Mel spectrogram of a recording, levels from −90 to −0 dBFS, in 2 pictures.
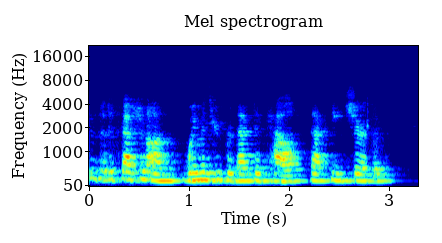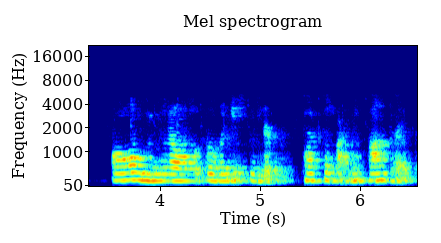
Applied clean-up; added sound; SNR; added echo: neural mask model DeepFilterNet 3.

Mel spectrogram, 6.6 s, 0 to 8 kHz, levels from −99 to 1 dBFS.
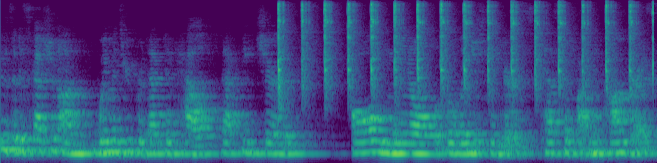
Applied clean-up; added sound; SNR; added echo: none; Clock; 8 dB; reverberation time 0.9 s.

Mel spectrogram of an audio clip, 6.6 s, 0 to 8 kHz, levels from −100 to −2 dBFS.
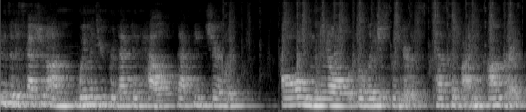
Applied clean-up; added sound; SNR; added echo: neural separator model SepFormer DNS4.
